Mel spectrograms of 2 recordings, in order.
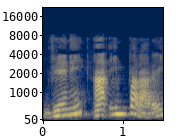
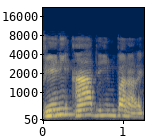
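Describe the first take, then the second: First: Two vowels meet with no linking consonant. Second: A d sound links the two vowels. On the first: "এখানে অব্লিগাটোরিও না" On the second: "আপনি তারপরে দি যুক্ত করতে পারেন"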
